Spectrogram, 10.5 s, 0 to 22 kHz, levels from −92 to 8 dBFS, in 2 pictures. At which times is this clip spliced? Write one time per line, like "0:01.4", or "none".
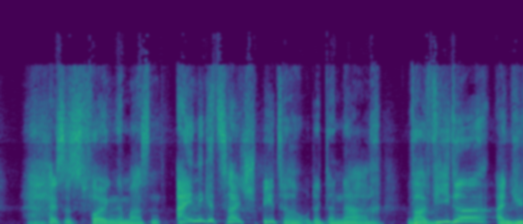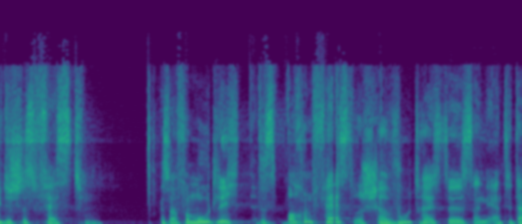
0:07.8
